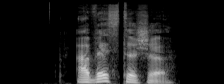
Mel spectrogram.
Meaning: inflection of awestisch: 1. strong/mixed nominative/accusative feminine singular 2. strong nominative/accusative plural 3. weak nominative all-gender singular
- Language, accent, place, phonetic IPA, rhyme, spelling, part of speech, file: German, Germany, Berlin, [aˈvɛstɪʃə], -ɛstɪʃə, awestische, adjective, De-awestische.ogg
